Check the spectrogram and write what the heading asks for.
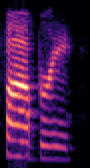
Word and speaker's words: Fabbri: My last name is Fabbri, and that is spelled F as in Frank, A-B-B as in boy, R-I.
